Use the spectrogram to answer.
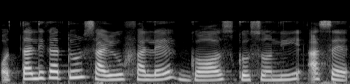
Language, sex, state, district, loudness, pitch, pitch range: Assamese, female, Assam, Kamrup Metropolitan, -17 LUFS, 225 Hz, 210-260 Hz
